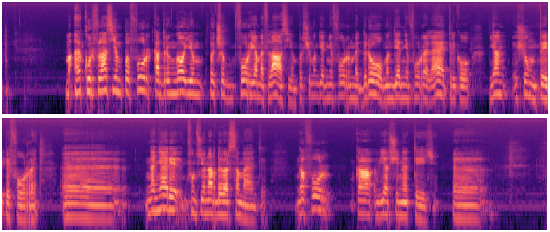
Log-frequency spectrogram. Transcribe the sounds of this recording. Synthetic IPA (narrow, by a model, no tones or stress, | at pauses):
makuɾflasjəmpəfurkad̪ɾəŋɡɔjəmpət͡ʃəfurjamɛflasjəmpəɾt͡ʃəmənd̪jɛt̪ɲəfurmɛd̪ɾɔmənd̪jɛt̪ɲəfurɛlɛt̪ɾikɔjanʃumt̪ɛpɛfurɛ | ŋɡaɲɛɾɛfunsiɔnaɾd̪ivɛɾsamɛnt̪ɛ̰ | ŋɡafur | kavjɛɾʃinɛt̪ɛc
